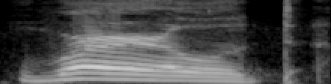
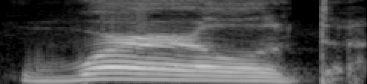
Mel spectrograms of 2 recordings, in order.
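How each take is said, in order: First: The word ends with a soft d sound. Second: The word ends with a soft d sound.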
